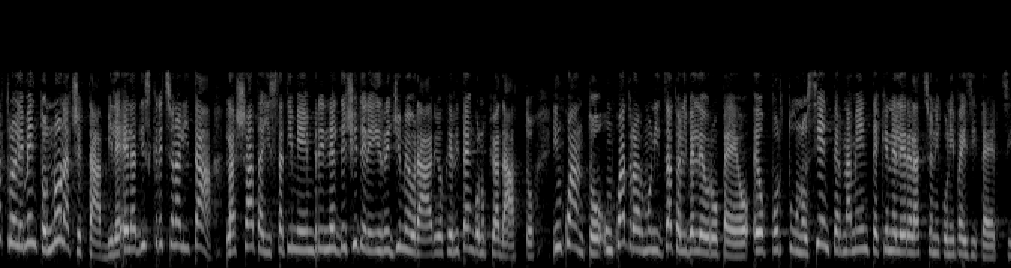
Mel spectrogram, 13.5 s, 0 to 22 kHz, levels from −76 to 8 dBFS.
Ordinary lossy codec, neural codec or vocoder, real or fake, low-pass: none; none; real; 7.2 kHz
